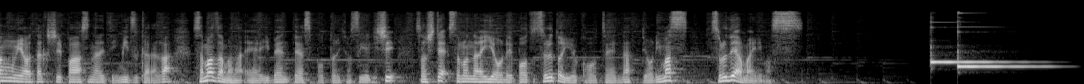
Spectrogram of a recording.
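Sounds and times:
speech: 0.0s - 8.1s
two-note doorbell-style ding-dong chime: 9.3s - 10.8s.

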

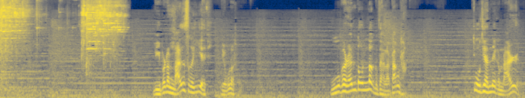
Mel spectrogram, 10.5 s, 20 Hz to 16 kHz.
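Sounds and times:
glass container of blue liquid smashing against a table corner: 0.0s - 2.6s
scattered glass fragments tinkling: 0.0s - 2.6s
speech: 3.1s - 4.9s, 6.6s - 8.2s, 9.5s - 10.4s.

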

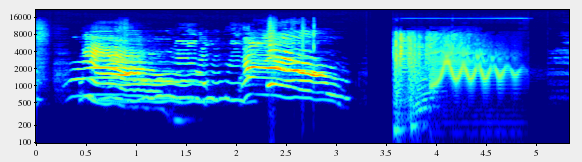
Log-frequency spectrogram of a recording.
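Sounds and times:
cat stuck in a tree meowing: 0.4s - 3.2s
springy boing sound: 3.6s - 5.0s.

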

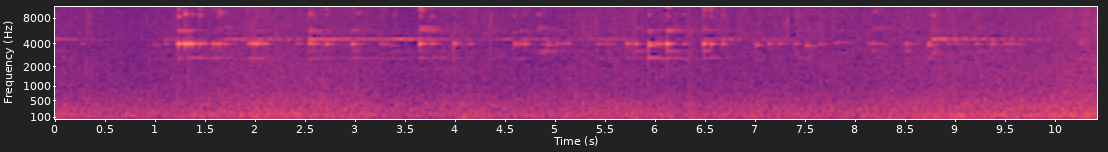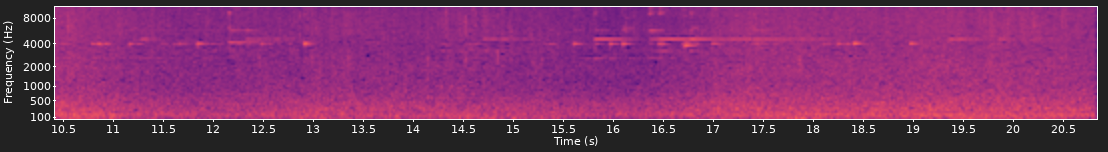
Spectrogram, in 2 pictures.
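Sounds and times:
wind chimes ringing in a bamboo grove: 0.0s - 20.7s.

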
